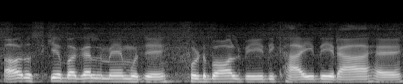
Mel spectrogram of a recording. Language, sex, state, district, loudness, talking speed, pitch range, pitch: Hindi, male, Bihar, Kaimur, -13 LUFS, 165 wpm, 125-140 Hz, 130 Hz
